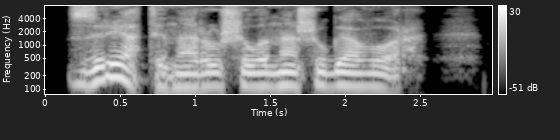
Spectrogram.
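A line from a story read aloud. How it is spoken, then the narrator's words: Whispered, sickened. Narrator (Russian): прошептал я, почему-то чувствуя себя мерзко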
